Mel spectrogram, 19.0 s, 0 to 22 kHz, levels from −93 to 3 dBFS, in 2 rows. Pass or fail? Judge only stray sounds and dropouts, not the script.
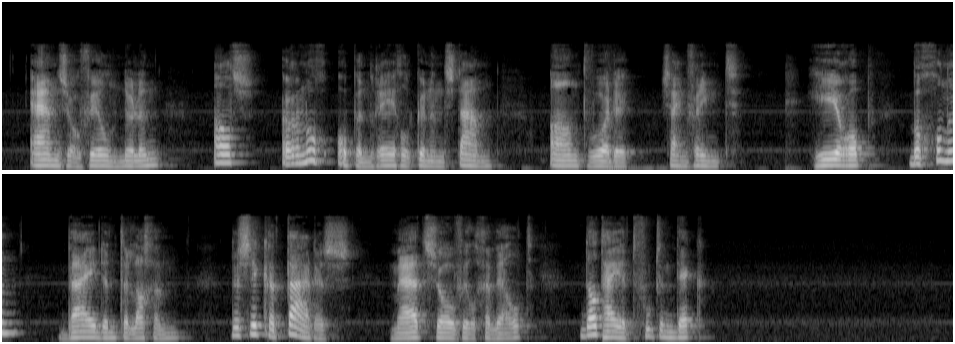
pass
